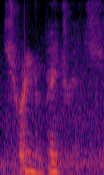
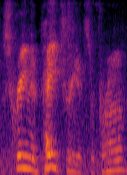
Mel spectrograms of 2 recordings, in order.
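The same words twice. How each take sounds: First: Slow, soft, savouring each word; drawn-out name. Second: Said in the usual way. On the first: Pretend. Host savouring the firework's name, slow and soft. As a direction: stretch the name out lovingly.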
